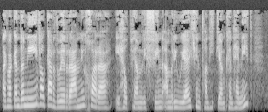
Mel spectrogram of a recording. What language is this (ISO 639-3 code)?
cym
